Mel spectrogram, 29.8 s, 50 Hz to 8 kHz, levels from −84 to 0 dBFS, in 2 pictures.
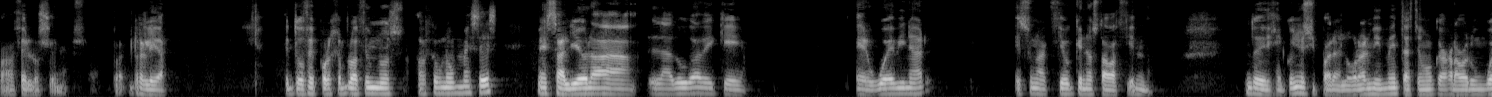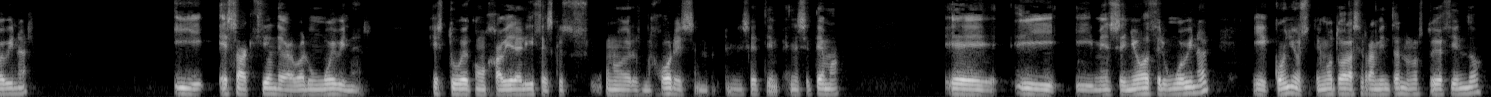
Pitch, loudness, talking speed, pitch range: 115 Hz, -26 LUFS, 175 wpm, 110-125 Hz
